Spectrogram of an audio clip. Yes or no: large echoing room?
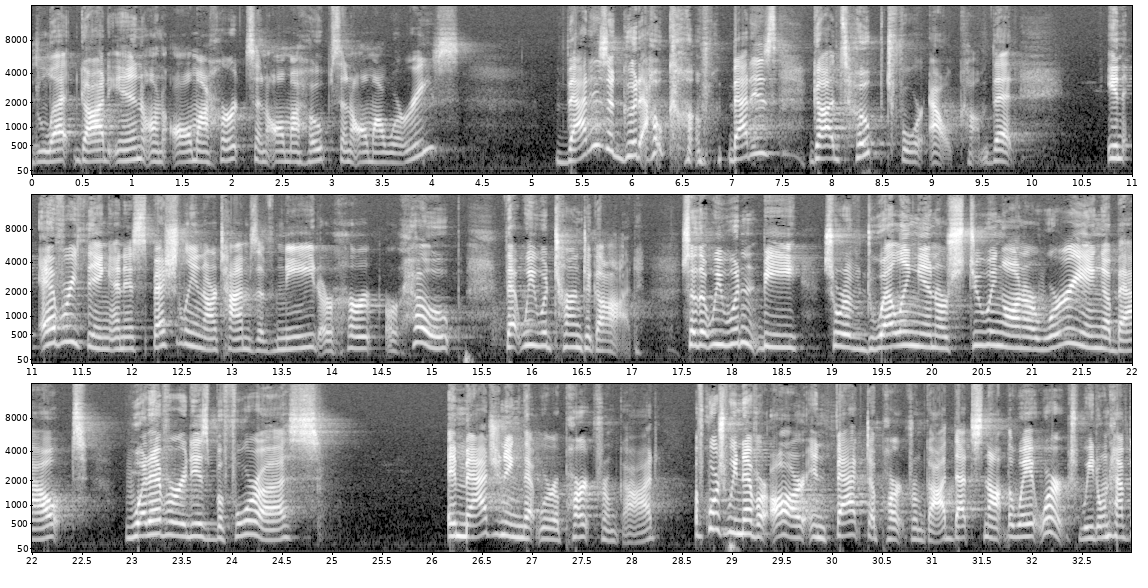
yes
